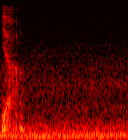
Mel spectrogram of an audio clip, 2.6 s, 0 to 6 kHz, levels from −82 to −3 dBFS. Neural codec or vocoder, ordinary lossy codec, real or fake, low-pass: none; none; real; 5.4 kHz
